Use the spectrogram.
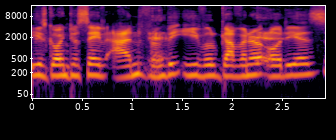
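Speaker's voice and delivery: put-on comic Romanian-accented storyteller; Adrian Tofay. Imagining the actor telling the bandit story, in a mock Romanian accent. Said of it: "If it's Adrian Tofay".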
